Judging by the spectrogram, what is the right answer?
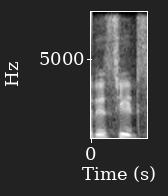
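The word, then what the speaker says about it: receipt: Verb है, central GST रिसीट्स की जो सेंट्रल जीएसटी प्राप्तियां हैं केंद्र स्तर पर, जो जीएसटी की रिसीट्स हैं, इसको रिसीट बोलते हैं, रिसिप्ट नहीं बोलते हैं, पै का उच्चारण इसमें होता नहीं है, और रिसीट का मतलब प्राप्तियां होता है।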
